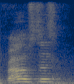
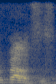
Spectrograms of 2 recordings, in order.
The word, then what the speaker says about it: Faustus: John Fus and we're not allowed to call him Fis remember that he's Dr. Fus correct okay uh Wagner who is the servant of Dr.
